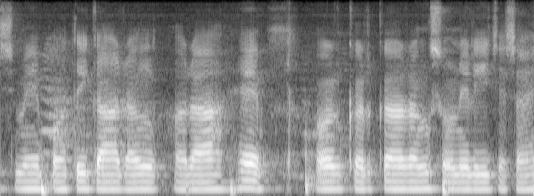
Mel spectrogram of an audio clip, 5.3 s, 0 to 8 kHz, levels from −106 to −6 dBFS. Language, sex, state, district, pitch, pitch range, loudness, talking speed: Hindi, male, Gujarat, Gandhinagar, 115 Hz, 115-120 Hz, -16 LUFS, 145 wpm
